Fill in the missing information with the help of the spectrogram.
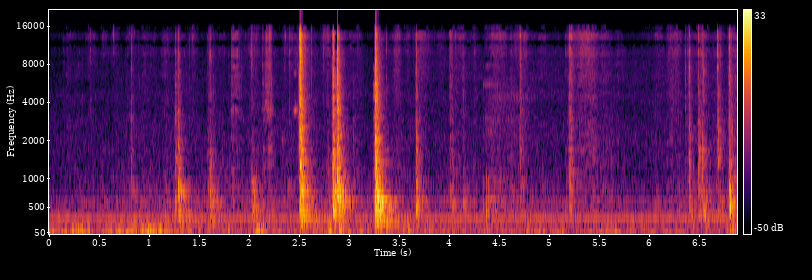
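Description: Handling knocks and clicks of an old photocell switch and its wires being worked loose inside a metal landscape-lighting transformer box, with three sharp knocks close together about halfway through, over a steady hum.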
